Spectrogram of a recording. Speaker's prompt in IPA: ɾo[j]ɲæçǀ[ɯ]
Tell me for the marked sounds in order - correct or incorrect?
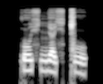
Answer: incorrect, incorrect

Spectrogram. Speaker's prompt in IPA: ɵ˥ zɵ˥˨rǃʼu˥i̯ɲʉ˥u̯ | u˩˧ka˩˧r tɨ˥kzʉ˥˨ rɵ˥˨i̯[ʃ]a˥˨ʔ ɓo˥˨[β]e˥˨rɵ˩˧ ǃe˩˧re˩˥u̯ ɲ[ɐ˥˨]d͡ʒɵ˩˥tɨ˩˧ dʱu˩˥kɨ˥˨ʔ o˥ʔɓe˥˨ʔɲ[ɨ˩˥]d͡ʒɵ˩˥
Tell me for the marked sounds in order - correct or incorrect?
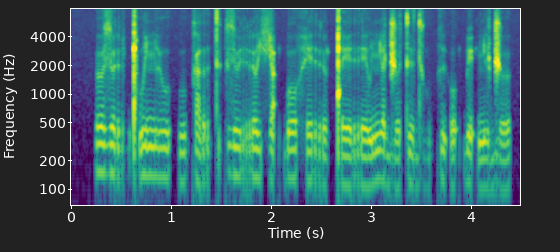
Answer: incorrect, incorrect, correct, correct

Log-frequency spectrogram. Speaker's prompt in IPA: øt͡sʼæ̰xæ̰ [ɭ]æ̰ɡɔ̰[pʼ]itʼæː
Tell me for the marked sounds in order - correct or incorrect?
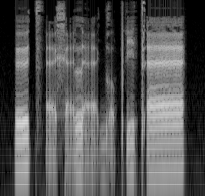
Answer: incorrect, correct

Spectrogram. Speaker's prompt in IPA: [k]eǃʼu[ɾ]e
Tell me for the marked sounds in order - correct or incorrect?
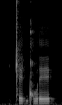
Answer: incorrect, correct

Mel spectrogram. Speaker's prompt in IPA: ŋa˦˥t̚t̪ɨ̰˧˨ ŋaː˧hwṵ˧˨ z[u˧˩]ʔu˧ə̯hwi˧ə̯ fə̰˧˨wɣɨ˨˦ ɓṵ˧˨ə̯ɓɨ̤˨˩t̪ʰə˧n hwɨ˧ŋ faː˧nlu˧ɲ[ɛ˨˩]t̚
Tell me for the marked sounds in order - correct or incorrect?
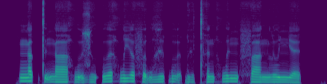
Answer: incorrect, correct

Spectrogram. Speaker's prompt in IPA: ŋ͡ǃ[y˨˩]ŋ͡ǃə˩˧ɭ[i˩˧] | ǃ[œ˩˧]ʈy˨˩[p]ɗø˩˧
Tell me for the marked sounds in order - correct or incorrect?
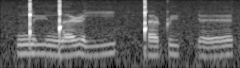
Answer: correct, correct, correct, correct

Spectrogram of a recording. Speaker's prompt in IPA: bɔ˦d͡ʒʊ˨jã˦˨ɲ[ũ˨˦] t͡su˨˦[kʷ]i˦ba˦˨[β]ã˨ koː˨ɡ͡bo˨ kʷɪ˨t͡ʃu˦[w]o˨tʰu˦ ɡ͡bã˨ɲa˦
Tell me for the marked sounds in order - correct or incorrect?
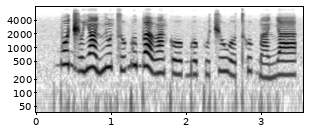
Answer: incorrect, incorrect, correct, correct

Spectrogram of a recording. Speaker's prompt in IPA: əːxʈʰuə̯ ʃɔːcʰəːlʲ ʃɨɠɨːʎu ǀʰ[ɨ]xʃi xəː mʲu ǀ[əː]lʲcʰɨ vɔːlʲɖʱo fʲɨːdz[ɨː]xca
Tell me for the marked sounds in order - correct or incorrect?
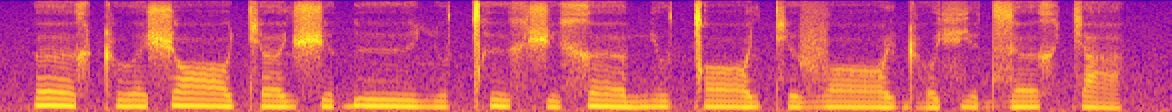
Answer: correct, incorrect, incorrect

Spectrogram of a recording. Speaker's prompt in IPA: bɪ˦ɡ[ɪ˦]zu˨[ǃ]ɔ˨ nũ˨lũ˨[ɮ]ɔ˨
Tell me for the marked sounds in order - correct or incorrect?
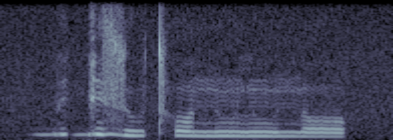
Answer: correct, incorrect, incorrect

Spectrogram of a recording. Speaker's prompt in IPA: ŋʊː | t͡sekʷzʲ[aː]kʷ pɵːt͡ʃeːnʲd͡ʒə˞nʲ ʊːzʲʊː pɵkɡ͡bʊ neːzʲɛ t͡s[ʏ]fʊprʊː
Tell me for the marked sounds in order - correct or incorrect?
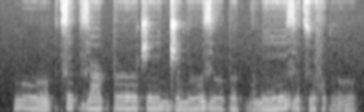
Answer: correct, correct

